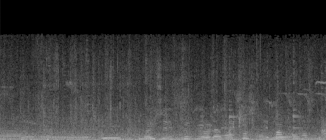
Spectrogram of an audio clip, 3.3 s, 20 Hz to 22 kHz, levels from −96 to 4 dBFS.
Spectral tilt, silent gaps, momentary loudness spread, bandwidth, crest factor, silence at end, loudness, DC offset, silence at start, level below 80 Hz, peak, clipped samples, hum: -5 dB/octave; none; 3 LU; 17 kHz; 16 dB; 0 s; -35 LUFS; under 0.1%; 0 s; -48 dBFS; -20 dBFS; under 0.1%; none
